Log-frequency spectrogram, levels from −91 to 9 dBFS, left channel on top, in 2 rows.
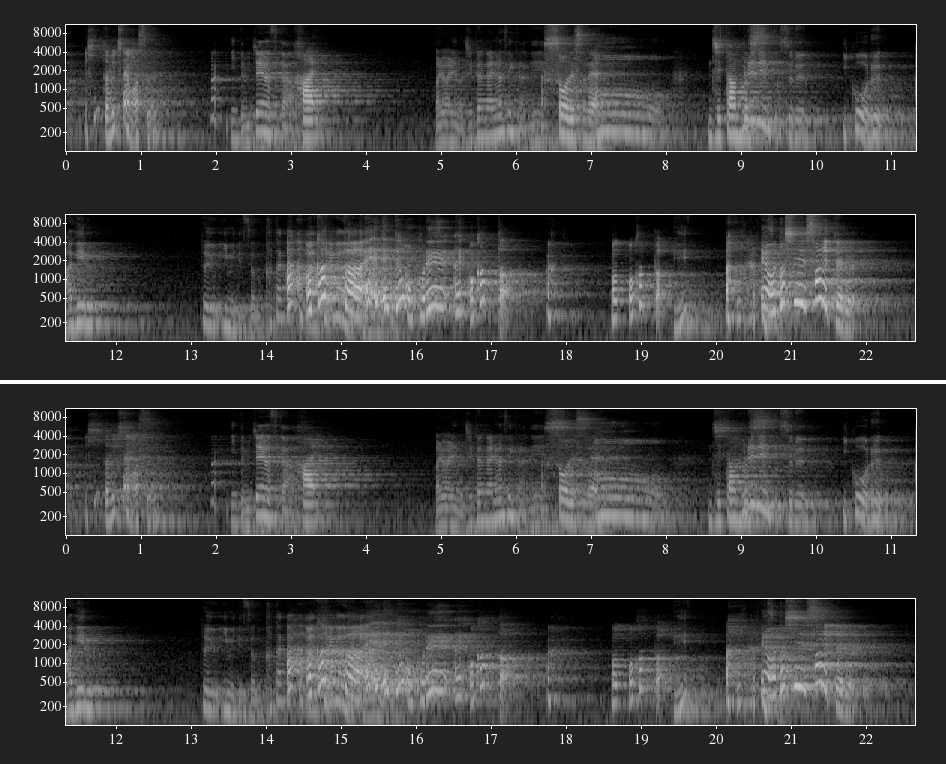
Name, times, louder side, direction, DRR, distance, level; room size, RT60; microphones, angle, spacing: voice 1, 0.3-1.2 1.9-2.0 3.1-3.4 6.4-7.1 8.6-9.2 14.3-17.2 17.7-17.9 18.6-19.3 20.1-21.9, left 5 dB, 50° left, 8 dB, 0.4 m, -22 dB
voice 2, 2.2-3.1 4.9-6.4 7.0-8.0 9.0-9.9 10.4-10.9 11.3-11.7 13.1-15.6 19.4-19.7 20.3-20.7, equal, 5° left, 4 dB, 0.7 m, -34 dB
12.0 x 7.1 x 7.8 m, 2.1 s
head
